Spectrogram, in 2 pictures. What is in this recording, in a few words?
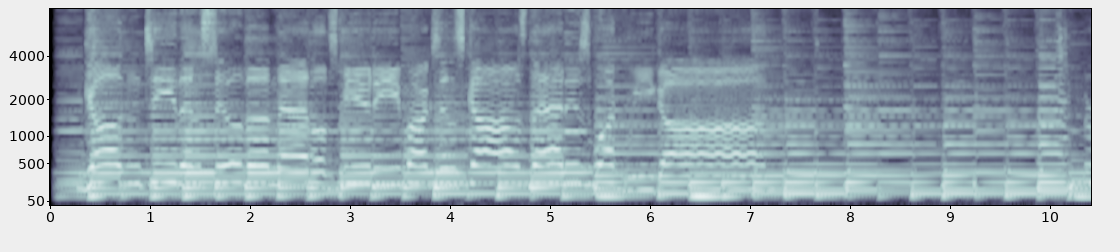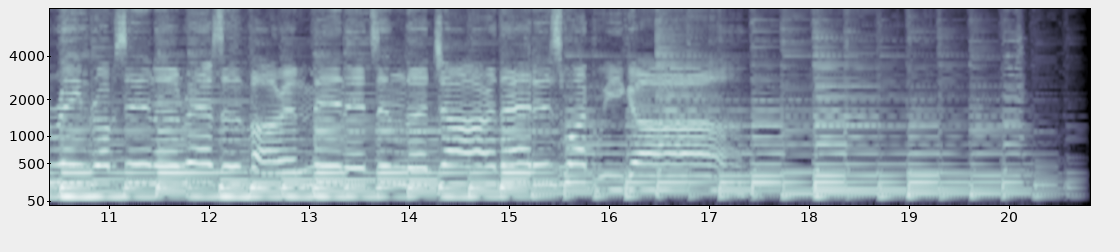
teeth y, grossmembranmikro fuer weichen bariton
